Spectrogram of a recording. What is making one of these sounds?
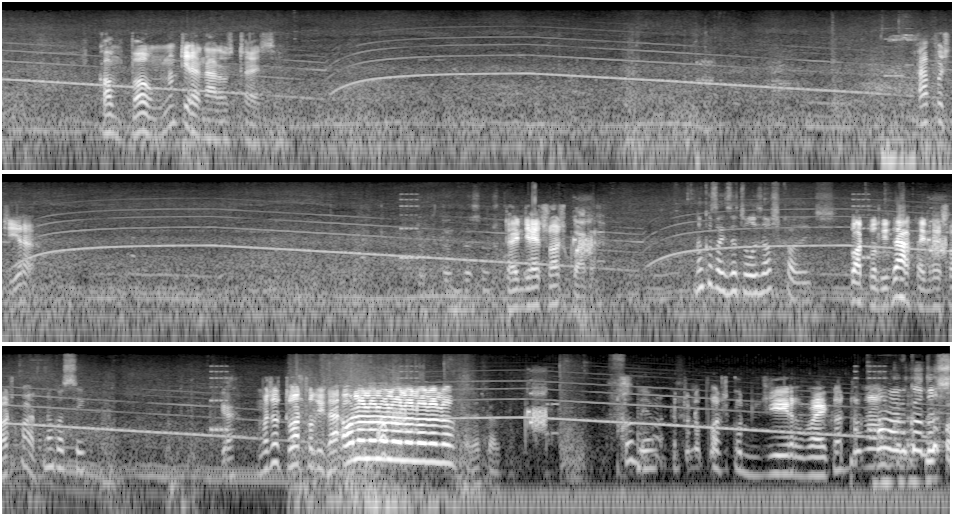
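A police siren wails, rising and slowly falling, over and over.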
